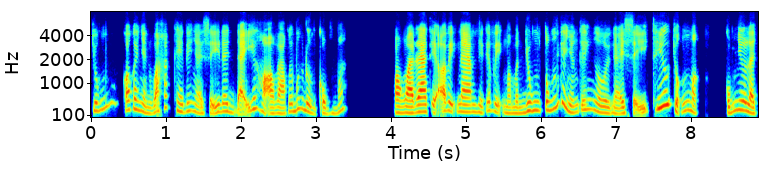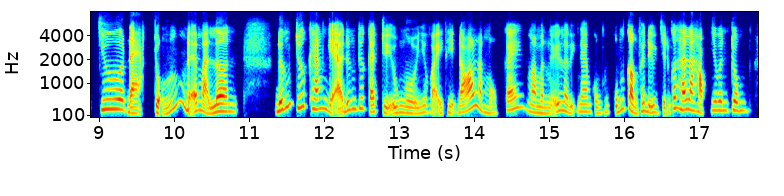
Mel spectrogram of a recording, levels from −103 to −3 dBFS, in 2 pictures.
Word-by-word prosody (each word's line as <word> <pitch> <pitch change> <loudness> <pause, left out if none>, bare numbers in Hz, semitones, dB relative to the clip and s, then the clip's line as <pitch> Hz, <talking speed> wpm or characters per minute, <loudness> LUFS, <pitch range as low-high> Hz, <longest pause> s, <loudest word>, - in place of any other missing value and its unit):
chúng 260 - -5 0.2
có - - +1
cái 275 0 -1
nhìn 185 -8 -4
quá - - 0
khắt 325 0 -9
khe 215 -4 -4
với 225 +2 -7
nghệ 195 - -6
sĩ 180 - -3
đã 220 +1 -2
đẩy - - 0
họ 160 - +3
vào 160 -1 -2
cái 210 - -5
bước 275 +5 -5
đường 205 -9 -2
cùng 160 0 -4
á. 240 - -6 0.7
Còn 180 -1 +1
ngoài 170 -1 +6
ra 200 +1 +7
thì - - -2
ở - - +2
Việt 215 -3 -2
Nam 200 -1 +2
thì 180 - -5
cái 240 - -6
việc 200 -5 -5
mà 165 - -5
mình 165 +1 -5
dung 235 +3 -1
túng 245 +4 -2
cái 425 -7 0
những 190 0 -4
cái - - -4
người 190 -11 -3
nghệ 160 -1 -2
sĩ 95 - -5
thiếu 320 +7 +5
chuẩn 235 +4 -1
mực, 175 -3 -3 0.3
cũng 170 +6 -3
như 255 -2 +1
là 210 - +3
chưa 275 +1 +3
đạt 165 -8 +3 0.2
chuẩn 155 - 0
để - - +4
mà 230 -1 +3
lên 210 +4 +6 0.5
đứng 240 - +4
trước 335 +3 0
khán 285 0 +2
giả, - - +4
đứng 260 +6 -2
trước 295 -1 -5
cả 195 - +4
triệu 170 -2 -1
người 170 -4 -3
như 190 +3 -6
vậy - - -3
thì 185 - -6
đó 195 - +4
là 375 - -2
một 175 -3 -9
cái 285 +7 0
mà 195 -5 -1
mình 165 -2 -3
nghĩ 215 - -2
là 225 -2 -1
Việt 175 - -8
Nam 205 -1 -3
cũng 165 -3 -8 0.2
cũng 185 +10 -4
cần - - +7
phải 225 - -1
điều 185 -1 -1
chỉnh. - - -4
Có 300 - +3
thể 255 -4 +5
là 255 -1 +5
học - - +3
như 245 - -3
bên 245 -1 -2
Trung, 235 -1 -1
215 Hz, 290 wpm, -25 LUFS, 180-255 Hz, 0.7 s, ra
